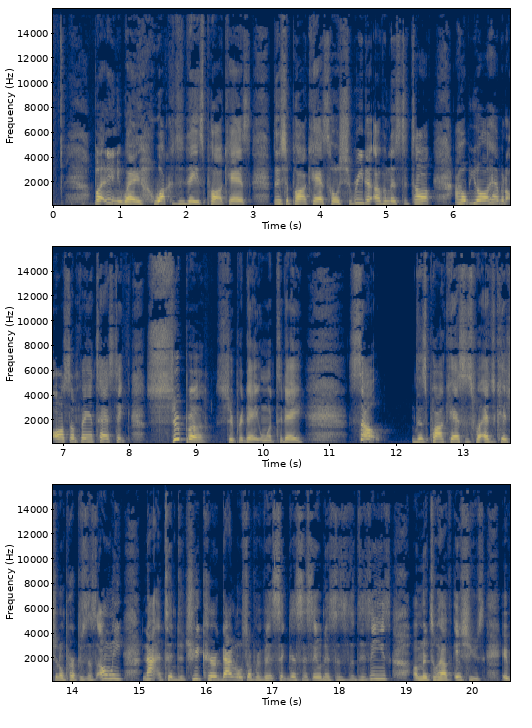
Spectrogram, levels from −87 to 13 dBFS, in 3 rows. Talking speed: 155 wpm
